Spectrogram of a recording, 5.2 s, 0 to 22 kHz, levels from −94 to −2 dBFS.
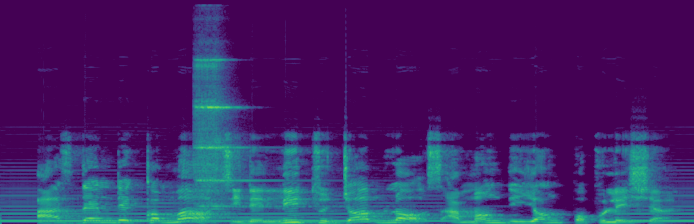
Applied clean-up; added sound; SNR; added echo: none; Wind instrument, woodwind instrument + Doorbell; 8 dB; none.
